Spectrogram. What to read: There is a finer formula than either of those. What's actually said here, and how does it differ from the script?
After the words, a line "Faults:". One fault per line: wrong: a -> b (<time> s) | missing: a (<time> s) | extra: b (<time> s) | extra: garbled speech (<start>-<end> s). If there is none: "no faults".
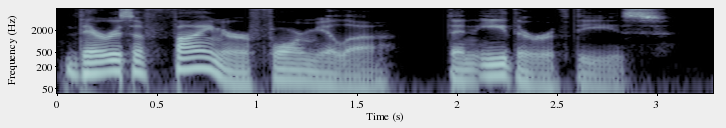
There is a finer formula than either of these.
Faults:
wrong: those -> these (2.6 s)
